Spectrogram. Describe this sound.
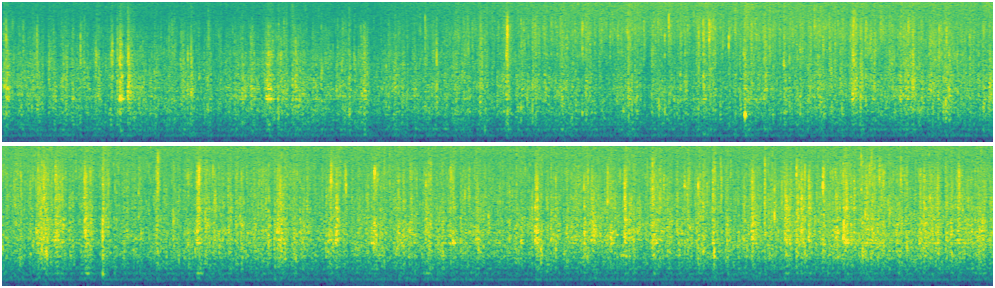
January rain on a roof
Just a short recording of rain hitting the roof of the attic of my studio. Done as a thank you for the sounds others have given away here.
indoor, raining, water, rain, raindrops, dripping, drip, drops, shower, weather, roof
